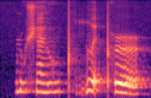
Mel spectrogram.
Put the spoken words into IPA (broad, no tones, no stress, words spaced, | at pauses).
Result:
ɳṳʃɛ̃ɣṳ pʰḭ βɛ̰pʰə˞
